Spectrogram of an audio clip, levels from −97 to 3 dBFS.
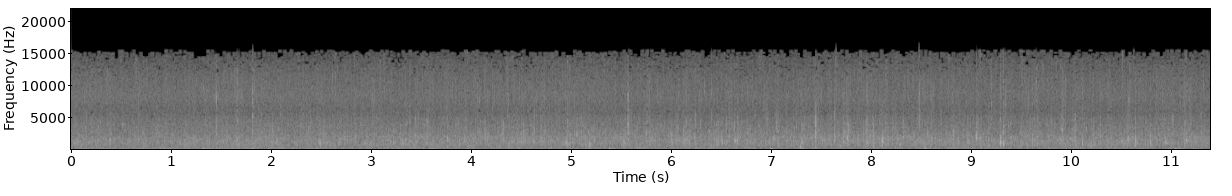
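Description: The waveform's zero line jumps by about −26 dBFS at 3.59 s and 5.39 s and about −27 dBFS at 11.04 s, three DC steps that a 5 Hz high-pass then bleeds away over a few tens of milliseconds. Each is heard as a low thump under the unchanged sound.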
